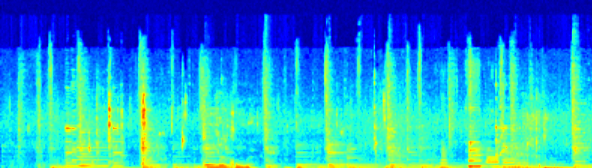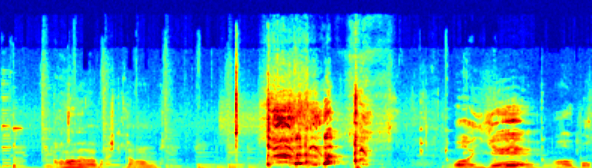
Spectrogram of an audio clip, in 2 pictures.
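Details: Background music with voices, then a few harsh, noisy coughing bursts near the end while eating very spicy ramen; cough.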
